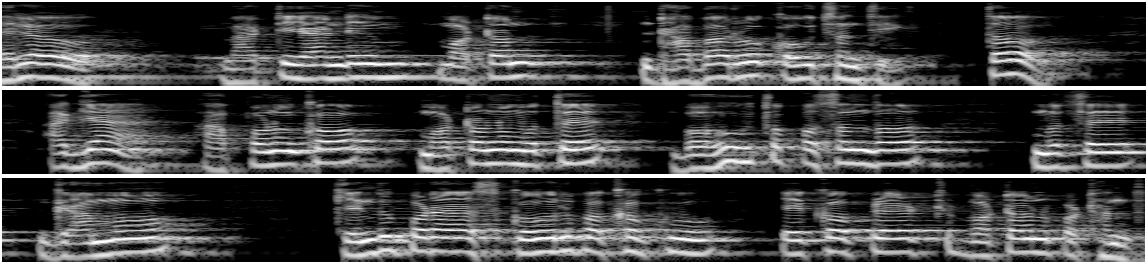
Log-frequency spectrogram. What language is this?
Odia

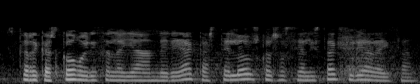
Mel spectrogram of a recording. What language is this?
Basque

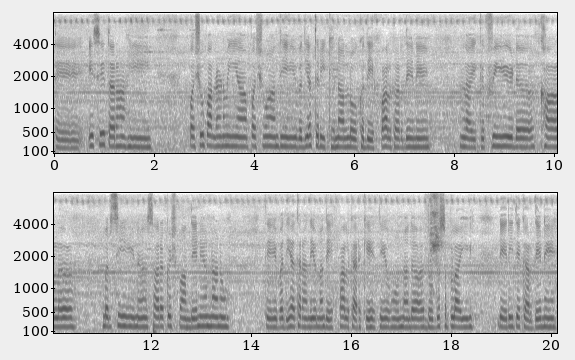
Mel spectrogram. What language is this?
Punjabi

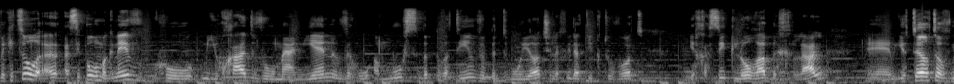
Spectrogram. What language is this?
Hebrew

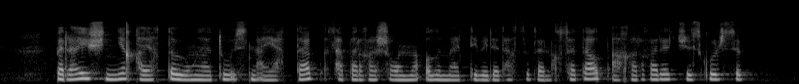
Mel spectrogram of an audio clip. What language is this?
Kazakh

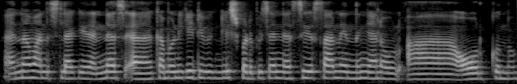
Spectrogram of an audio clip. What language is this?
Malayalam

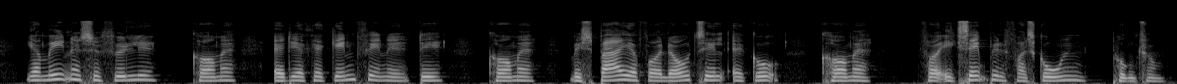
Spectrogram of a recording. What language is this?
Danish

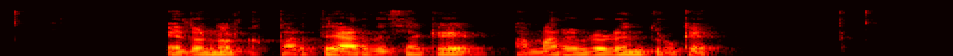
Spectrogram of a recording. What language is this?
Basque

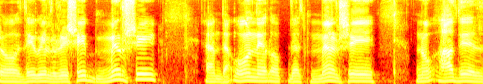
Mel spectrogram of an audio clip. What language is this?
Filipino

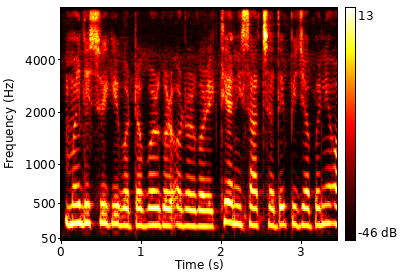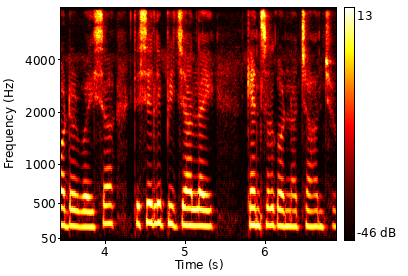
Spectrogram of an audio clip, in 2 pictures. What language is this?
Nepali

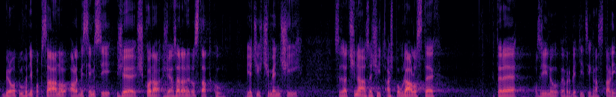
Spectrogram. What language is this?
Czech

